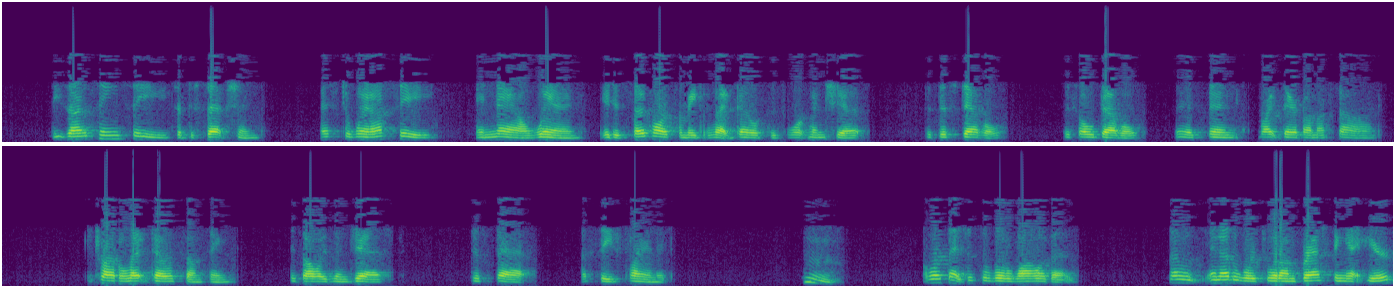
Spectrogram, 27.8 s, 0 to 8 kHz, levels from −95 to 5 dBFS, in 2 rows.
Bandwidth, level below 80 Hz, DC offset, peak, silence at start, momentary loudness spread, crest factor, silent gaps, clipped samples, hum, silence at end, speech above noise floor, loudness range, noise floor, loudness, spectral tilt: 5.2 kHz; -72 dBFS; under 0.1%; 0 dBFS; 0.5 s; 16 LU; 18 dB; none; under 0.1%; none; 0 s; 60 dB; 5 LU; -76 dBFS; -16 LUFS; -6.5 dB/octave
